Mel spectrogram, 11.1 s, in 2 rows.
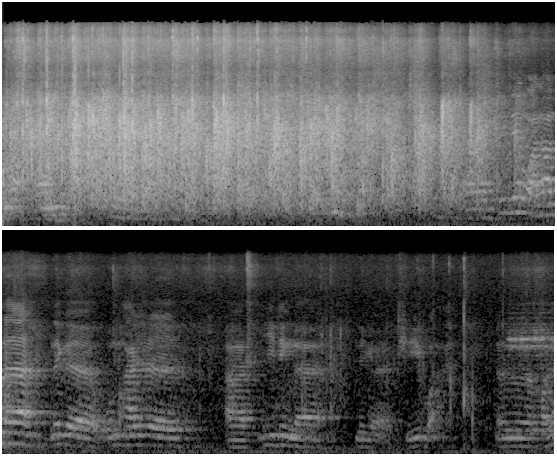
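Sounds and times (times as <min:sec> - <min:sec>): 
audience applause: 0:00.0 - 0:05.3
speech: 0:07.8 - 0:11.0.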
